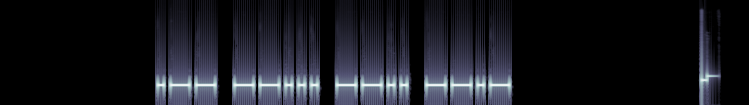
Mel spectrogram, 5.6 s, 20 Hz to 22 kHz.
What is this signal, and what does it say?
Morse code, heard as a keyed tone, about 25 wpm, 700 Hz. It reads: W7ZQ
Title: USA Call Signs - 4 Characters - 3x Character Spacing - 25wpm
